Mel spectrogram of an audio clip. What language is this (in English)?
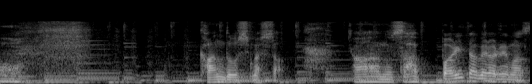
Japanese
